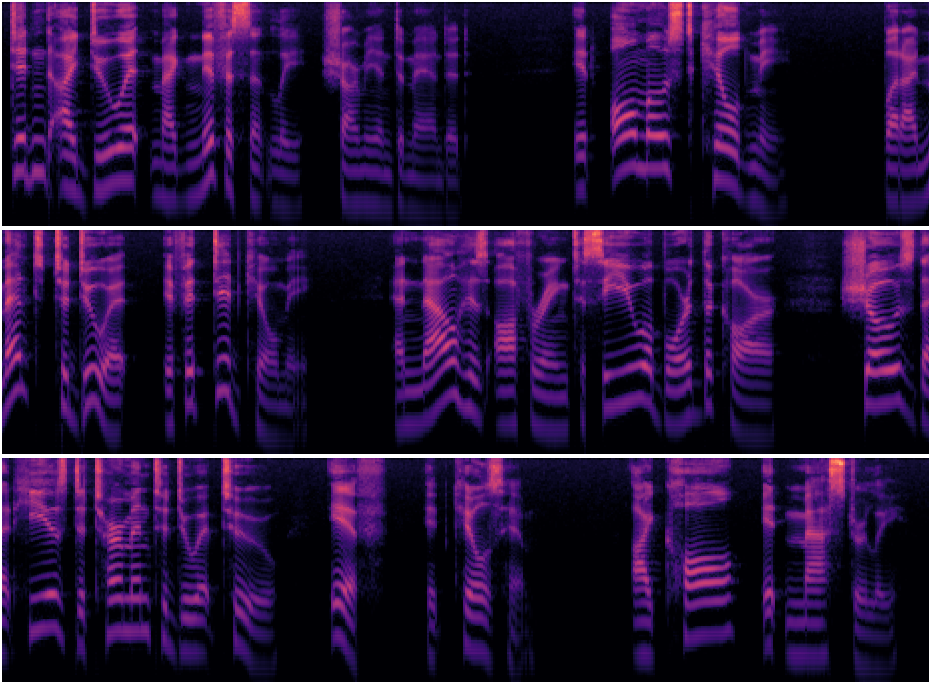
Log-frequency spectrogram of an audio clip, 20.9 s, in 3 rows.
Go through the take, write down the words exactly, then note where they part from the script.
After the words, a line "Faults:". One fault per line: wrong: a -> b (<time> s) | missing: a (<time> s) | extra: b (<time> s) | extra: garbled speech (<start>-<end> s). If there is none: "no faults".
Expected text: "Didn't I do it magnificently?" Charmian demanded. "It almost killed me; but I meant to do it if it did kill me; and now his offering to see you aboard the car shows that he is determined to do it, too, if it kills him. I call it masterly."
"Didn't I do it magnificently?" Charmian demanded. "It almost killed me; but I meant to do it if it did kill me; and now his offering to see you aboard the car shows that he is determined to do it, too, if it kills him. I call it masterly."
Faults:
no faults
